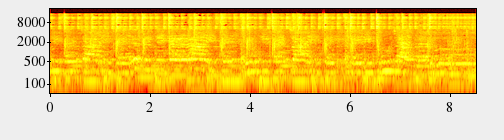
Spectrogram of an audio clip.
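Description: Live gospel worship song: a man sings into a microphone over a steady tambourine beat, with accompanying singers and instruments.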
